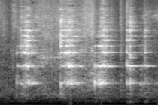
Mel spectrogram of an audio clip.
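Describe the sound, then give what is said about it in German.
Scraping out a frying pan with fruit juice and meat residue stuck to it: four rasping, slightly ringing scrape strokes in a quick, uneven rhythm, with no voices. “Absolut essentiell, dass man aus dieser Pfanne alles rauskratzt”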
